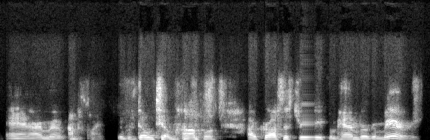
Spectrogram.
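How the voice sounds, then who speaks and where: A man's voice: fairly high pitch, fast, dry recording, lo-fi sound. A man chatting casually and informally as an interview guest, talkative and prone to repeating words for emphasis. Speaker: guest, singer and concert organizer.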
